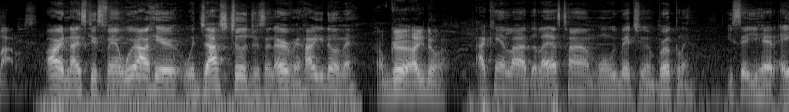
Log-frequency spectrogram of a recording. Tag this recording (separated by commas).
Speech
